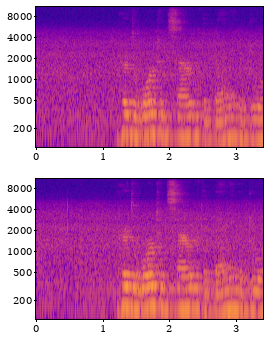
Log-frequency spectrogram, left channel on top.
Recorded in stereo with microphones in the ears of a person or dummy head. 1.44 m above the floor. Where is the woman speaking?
55° right (ahead or behind), 0.9 m.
